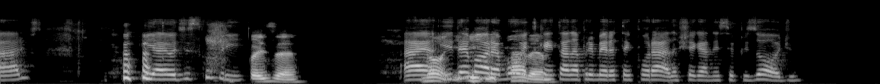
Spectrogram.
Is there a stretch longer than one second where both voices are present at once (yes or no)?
yes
